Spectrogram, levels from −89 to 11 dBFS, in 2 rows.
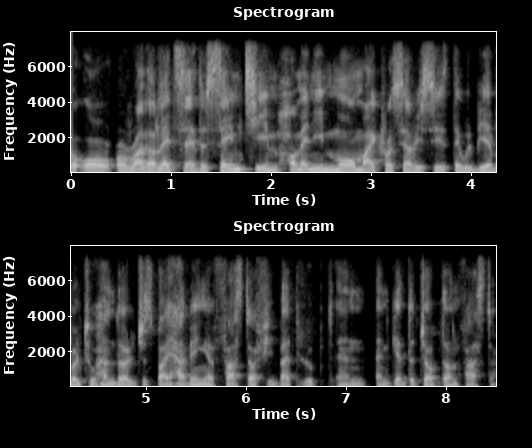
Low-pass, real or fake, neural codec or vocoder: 7.2 kHz; real; none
